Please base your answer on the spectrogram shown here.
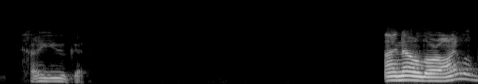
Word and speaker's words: Cuyahoga: It's spelled Cuyahoga, but I think it's pronounced Cayuga.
